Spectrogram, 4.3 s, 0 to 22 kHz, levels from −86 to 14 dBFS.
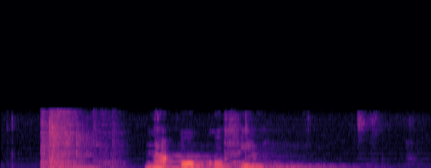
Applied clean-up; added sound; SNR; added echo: none; Dishes, pots, and pans; 9 dB; reverberation time 1.5 s.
